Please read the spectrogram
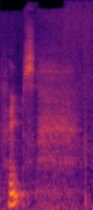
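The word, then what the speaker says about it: Pepys: Diary of Samuel peeps I've been told from a historian that they correct way of pronouncing that is peeps um Samuel peeps was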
